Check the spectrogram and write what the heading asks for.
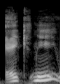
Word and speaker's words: Ankney: It's Ankney, right? – Correct.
